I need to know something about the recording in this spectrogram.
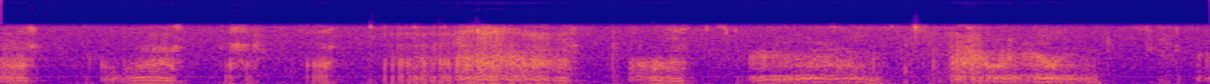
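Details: Vocalizing American Eskimo Dog: repeated throaty, tonal growls with wavering pitch, about one-second bursts separated by short pauses, heard indoors.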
